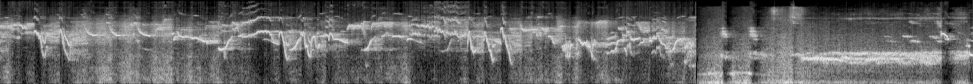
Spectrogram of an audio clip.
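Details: A cucak keling pours out busy high chattering and whistled phrases for about seven seconds, followed by a different, rougher passage with a sustained mid-pitched tone and broadband noise.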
